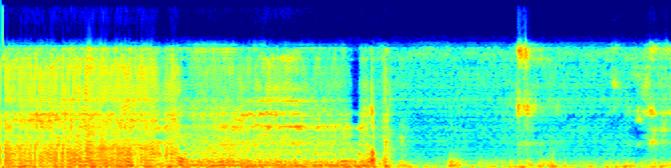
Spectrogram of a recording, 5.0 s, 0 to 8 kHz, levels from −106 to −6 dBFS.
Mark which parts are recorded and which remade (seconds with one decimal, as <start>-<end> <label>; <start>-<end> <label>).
0.0-5.0 remade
